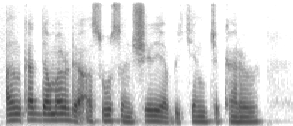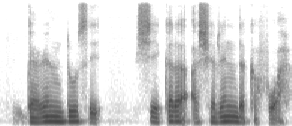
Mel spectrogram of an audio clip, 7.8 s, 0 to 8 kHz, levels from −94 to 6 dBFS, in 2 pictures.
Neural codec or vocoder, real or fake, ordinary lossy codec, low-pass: codec, 16 kHz, 0.9 kbps, LongCat-Audio-Codec; fake; none; 7.2 kHz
